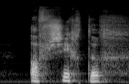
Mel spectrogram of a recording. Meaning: hideous, very ugly
- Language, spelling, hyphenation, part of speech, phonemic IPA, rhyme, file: Dutch, afzichtig, af‧zich‧tig, adjective, /ˌɑfˈsɪx.təx/, -ɪxtəx, Nl-afzichtig.ogg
